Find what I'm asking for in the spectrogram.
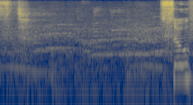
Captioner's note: audience cheering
